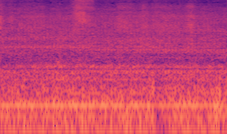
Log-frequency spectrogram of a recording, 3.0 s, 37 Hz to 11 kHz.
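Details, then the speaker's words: Hemi V8 after refilling with 5 gallons of fresh gasoline to replace suspected bad fuel, new air filter: starts right up and idles with a steady, deep, even low rumble, a healthy idle. "ght here we go guys started right up idle's great sounds good"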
